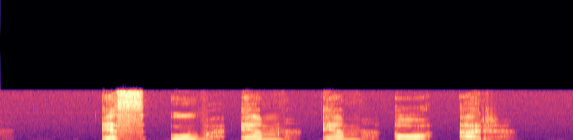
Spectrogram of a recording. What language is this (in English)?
Swedish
